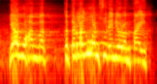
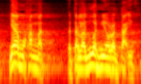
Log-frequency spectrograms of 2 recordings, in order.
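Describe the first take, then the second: First: High, loud outraged cry of Ya Muhammad; angry angel. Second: Said in the usual way. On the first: Acted. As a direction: burst out in fury at what Taif did. Jibril angry at Taif people. (Jibril marah, suara tinggi dan keras)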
